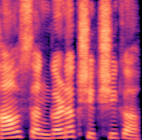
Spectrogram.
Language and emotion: Goan Konkani, neutral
